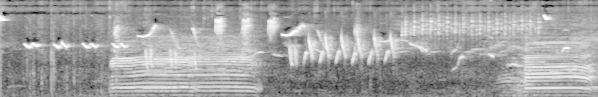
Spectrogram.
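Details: A tame cow in a herd driven along a village road in the morning. One long, steady moo, then a pause with brief bird chirps, then the start of another moo.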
